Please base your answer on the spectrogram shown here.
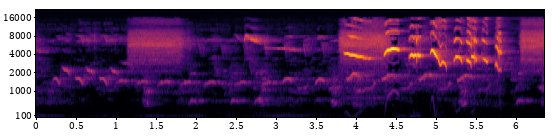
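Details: A female Oriental magpie-robin sings to rouse males, starting with a soft chatter of low repeated notes, then bursting into a bright, fast series of loud whistled and warbled syllables.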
